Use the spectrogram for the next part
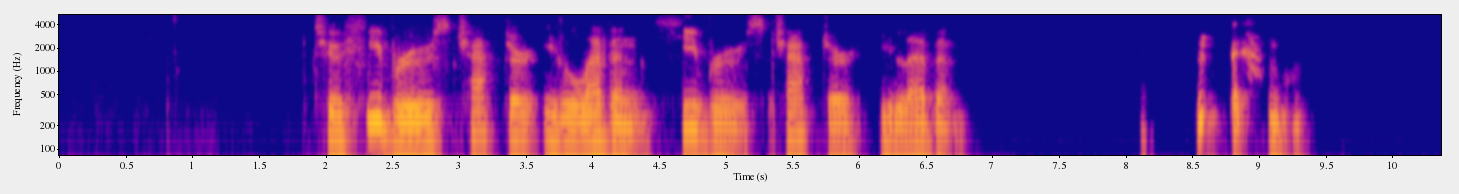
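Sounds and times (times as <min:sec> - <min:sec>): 
speech: 0:02.0 - 0:06.9, 0:08.8 - 0:09.4
preacher clearing throat: 0:08.6 - 0:09.3
preacher coughing: 0:08.6 - 0:09.3.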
